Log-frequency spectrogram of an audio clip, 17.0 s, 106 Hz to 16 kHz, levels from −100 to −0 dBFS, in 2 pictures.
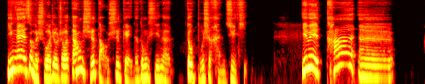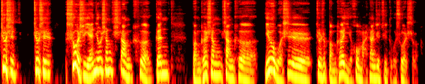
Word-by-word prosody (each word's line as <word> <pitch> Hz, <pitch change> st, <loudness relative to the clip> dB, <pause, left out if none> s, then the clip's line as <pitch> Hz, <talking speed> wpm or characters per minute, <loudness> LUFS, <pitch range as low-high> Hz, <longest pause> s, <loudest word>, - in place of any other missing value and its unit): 应 230 Hz, +5 st, +5 dB
该 265 Hz, -1 st, +5 dB
这 250 Hz, +2 st, +3 dB
么 160 Hz, -, +1 dB
说， 150 Hz, 0 st, +2 dB
就 170 Hz, +2 st, +2 dB
是 -, -, -10 dB
说 160 Hz, 0 st, +4 dB
当 215 Hz, +9 st, +3 dB
时 210 Hz, -5 st, +2 dB
导 195 Hz, -, -6 dB
师 140 Hz, +11 st, -1 dB
给 135 Hz, -7 st, -3 dB
的 130 Hz, +4 st, -10 dB
东 155 Hz, +3 st, -1 dB
西 145 Hz, 0 st, -4 dB
呢， 135 Hz, -5 st, -6 dB, 0.3 s
都 175 Hz, -, +6 dB
不 140 Hz, -3 st, -6 dB
是 150 Hz, +1 st, -1 dB
很 110 Hz, -6 st, -9 dB
具 125 Hz, +6 st, -3 dB
体。 105 Hz, -, -10 dB, 1.1 s
因 230 Hz, +4 st, +7 dB
为 240 Hz, -8 st, +6 dB
他， 330 Hz, +8 st, +1 dB, 0.2 s
嗯， 155 Hz, -2 st, -3 dB, 0.6 s
就 280 Hz, -2 st, +5 dB
是 215 Hz, -5 st, 0 dB, 0.3 s
就 235 Hz, -, +3 dB
是 205 Hz, -3 st, 0 dB, 0.2 s
硕 335 Hz, +2 st, +6 dB
士 180 Hz, -, -1 dB
研 160 Hz, +7 st, +3 dB
究 240 Hz, +1 st, +4 dB
生 235 Hz, 0 st, +1 dB
上 215 Hz, -7 st, -2 dB
课 150 Hz, -, -4 dB
跟 190 Hz, +3 st, 0 dB, 0.4 s
本 120 Hz, +1 st, -5 dB
科 160 Hz, +7 st, -1 dB
生 185 Hz, -2 st, -3 dB
上 145 Hz, -1 st, -2 dB
课， 130 Hz, -6 st, -5 dB
因 210 Hz, +5 st, +4 dB
为 245 Hz, -, +4 dB
我 135 Hz, -, +1 dB
是 150 Hz, -5 st, -1 dB
就 180 Hz, -, -1 dB
是 165 Hz, -, -5 dB
本 120 Hz, -6 st, -8 dB
科 190 Hz, +8 st, +1 dB
以 145 Hz, -9 st, -8 dB
后 115 Hz, +9 st, -5 dB
马 120 Hz, -7 st, -8 dB
上 160 Hz, -1 st, -4 dB
就 150 Hz, -, -4 dB
去 125 Hz, -, -12 dB
读 105 Hz, -1 st, -21 dB
硕 120 Hz, +3 st, -7 dB
士 105 Hz, -, -16 dB
了， -, -, -33 dB
160 Hz, 220 characters per minute, -21 LUFS, 140-210 Hz, 1.1 s, 因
